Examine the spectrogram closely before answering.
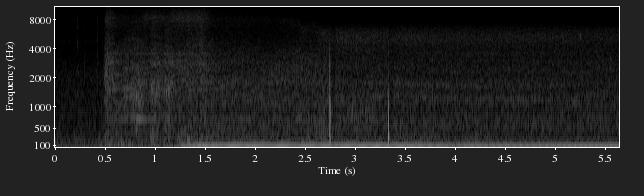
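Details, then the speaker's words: Mitsubishi Grandis automatic after repairing torque converter (broken plate, cracked turbine) and oil leak, shifted into R and D: engine settles into smooth low hum with light clicks on engagement, no knocking; normal running in gear. "kita masukkan ke posisi di R dari CR kita masukkan posisi di Nah posisi ini normal"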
